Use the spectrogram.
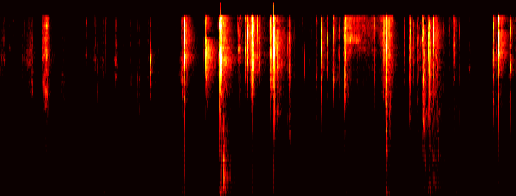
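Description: Tape is peeled and crinkled off a small camera part, giving close, faint crackling and tearing bursts with short quiet gaps between them; no talking.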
